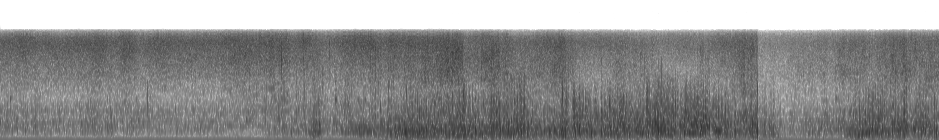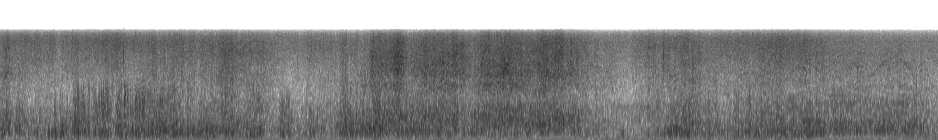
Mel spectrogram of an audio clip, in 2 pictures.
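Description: Wind buffeting the microphone in gusts, a rough rushing noise that grows much louder about four seconds in and briefly eases twice.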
